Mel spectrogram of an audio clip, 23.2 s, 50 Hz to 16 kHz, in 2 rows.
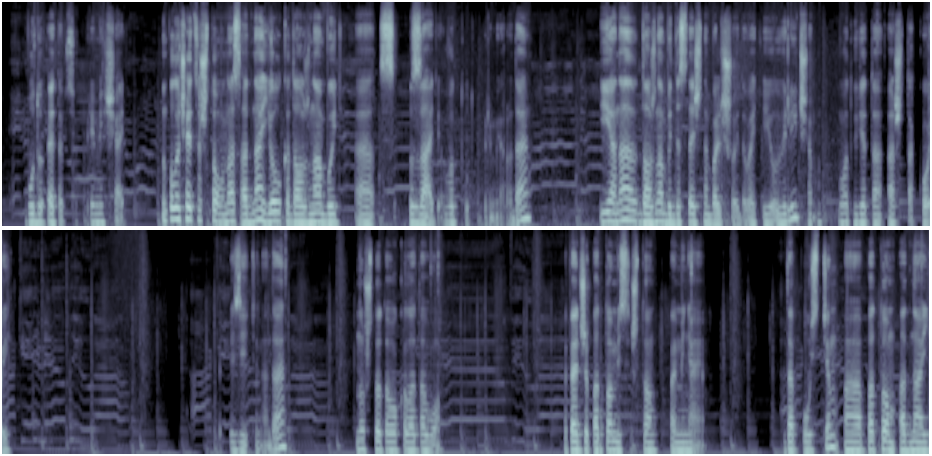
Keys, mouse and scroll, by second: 0.0-2.4 middle drag, 2.4 KP_7, 4.7 g, 8.2 s, 11.5 KP_1, 12.2 middle click, 12.9 g, 14.2 KP_0, 20.4 KP_7, 22.5 shift+d.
